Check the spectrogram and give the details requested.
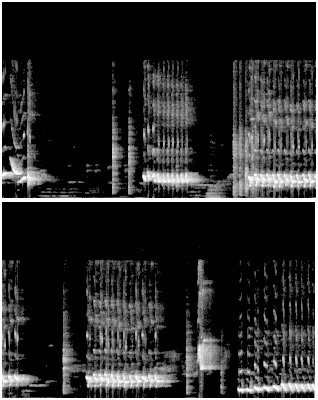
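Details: Provoking song of a white-rumped shama: bursts of rapid buzzy trills, each about a second long, alternating with brief silences, ending in a quick repeated rising chatter.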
